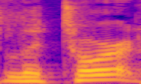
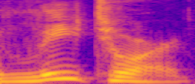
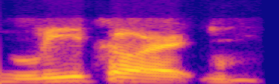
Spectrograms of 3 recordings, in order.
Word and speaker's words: LeTort: slit Ohio tying uh these Lort Hoppers and I know now after talking to you that it's actually leor and that's the correct way to say it correct that's right my man lee Tor okay and he would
